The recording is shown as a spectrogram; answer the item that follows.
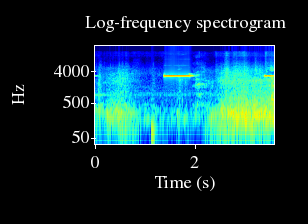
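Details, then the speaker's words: NxStage home hemodialysis machine, set up for nocturnal dialysis, alarms after being unplugged and plugged back in: steady high-pitched electronic beeps over room noise, signalling a power failure. "So it's yelling at me saying that was a power failure. That wasn't cuz I unplugged it."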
